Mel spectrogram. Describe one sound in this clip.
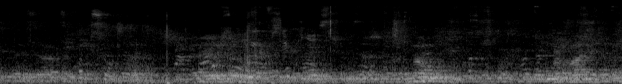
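A man and a woman talk with each other nearby.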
